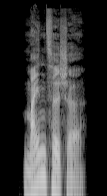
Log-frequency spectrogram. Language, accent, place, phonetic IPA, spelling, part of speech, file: German, Germany, Berlin, [ˈmaɪ̯nt͡sɪʃə], mainzische, adjective, De-mainzische.ogg
- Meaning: inflection of mainzisch: 1. strong/mixed nominative/accusative feminine singular 2. strong nominative/accusative plural 3. weak nominative all-gender singular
